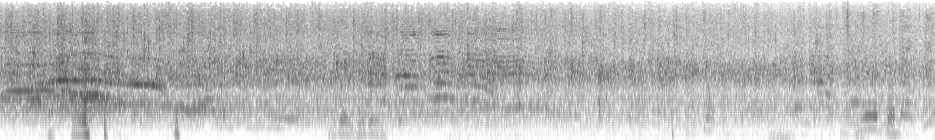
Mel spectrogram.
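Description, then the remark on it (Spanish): A crowd applauds steadily, a dense wash of clapping with cheers and shouted calls rising over it throughout, loud and sustained without a break, as the creators and two stars of the Netflix series Élite are welcomed onto a stage. “Esto se nos puede alargar mucho, como tengamos que escuchar todos los aplausos y todos los guapo, guapo, guapa, guapa.”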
